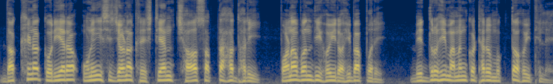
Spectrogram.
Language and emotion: Odia, neutral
